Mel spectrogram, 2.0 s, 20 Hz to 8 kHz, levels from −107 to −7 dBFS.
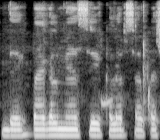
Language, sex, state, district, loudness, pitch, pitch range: Hindi, male, Bihar, Jahanabad, -16 LUFS, 125 Hz, 125-130 Hz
